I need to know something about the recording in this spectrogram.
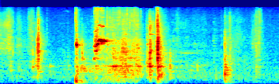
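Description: A tape dispenser rattles as it is set down on a table.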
